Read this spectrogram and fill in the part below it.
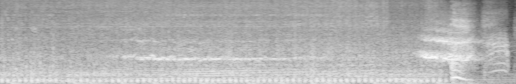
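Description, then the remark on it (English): A racing car engine roars steadily during a race, its throaty rumble holding for several seconds before a sharp tire screech near the end cuts in and quickly fades. “I couldn't hear you over the sound of my engine beating you.”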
